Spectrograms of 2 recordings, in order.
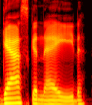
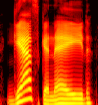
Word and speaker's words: gasconade: It's now the word Gasconade. Gasconade. It's like Gatorade, but it's from the region of Gascon.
